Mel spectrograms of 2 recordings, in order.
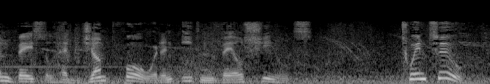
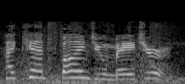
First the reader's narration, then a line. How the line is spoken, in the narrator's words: her wingmate wailed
